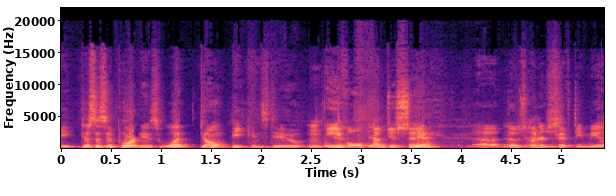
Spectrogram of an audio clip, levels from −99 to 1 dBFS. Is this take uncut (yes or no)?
no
